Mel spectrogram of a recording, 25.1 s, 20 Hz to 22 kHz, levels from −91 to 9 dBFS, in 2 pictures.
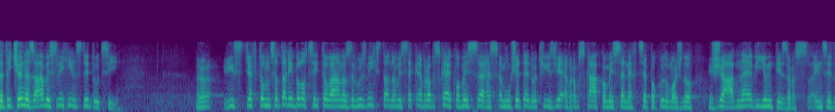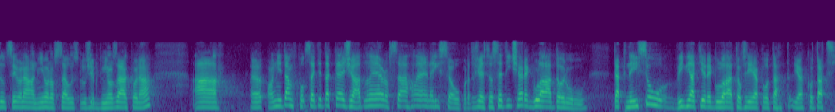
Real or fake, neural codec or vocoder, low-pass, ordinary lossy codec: fake; codec, 16 kHz in and 24 kHz out, 0.8 kbps, FocalCodec, streaming, 65536 codes; 5.4 kHz; Opus, 64 kbps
